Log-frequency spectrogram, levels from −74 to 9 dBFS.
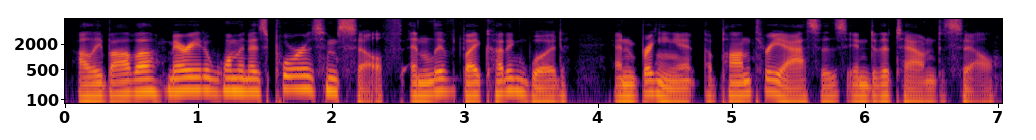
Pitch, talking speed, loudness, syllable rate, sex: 125 Hz, 215 wpm, -18 LUFS, 5.7 syllables/s, male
